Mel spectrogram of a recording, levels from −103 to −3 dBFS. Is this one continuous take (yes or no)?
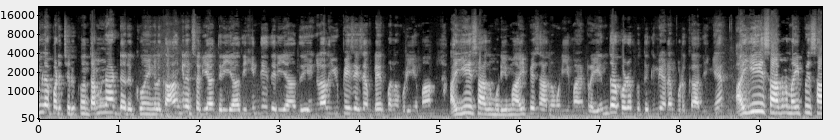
yes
